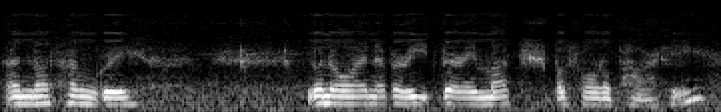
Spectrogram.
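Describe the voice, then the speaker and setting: A woman's voice: deep voice, little pitch movement, moderate pace, dark tone, close to an everyday voice. An actress playing a genteel, eccentric lady landowner in a radio drama, speaking with effusive, old-fashioned formality. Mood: cool, insistent. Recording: dull, noisy old radio broadcast.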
